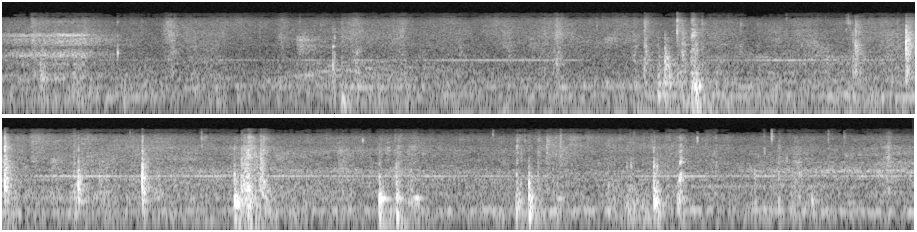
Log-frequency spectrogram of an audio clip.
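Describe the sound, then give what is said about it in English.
A door is opened to step outside into the rain: a series of sharp clicks and knocks, like a latch and handle being worked, over a steady low background hum. “And I'm going to just stick my head out the door.”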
